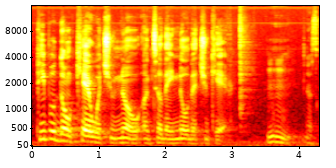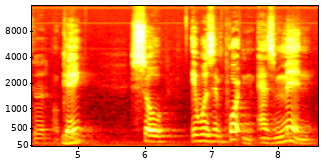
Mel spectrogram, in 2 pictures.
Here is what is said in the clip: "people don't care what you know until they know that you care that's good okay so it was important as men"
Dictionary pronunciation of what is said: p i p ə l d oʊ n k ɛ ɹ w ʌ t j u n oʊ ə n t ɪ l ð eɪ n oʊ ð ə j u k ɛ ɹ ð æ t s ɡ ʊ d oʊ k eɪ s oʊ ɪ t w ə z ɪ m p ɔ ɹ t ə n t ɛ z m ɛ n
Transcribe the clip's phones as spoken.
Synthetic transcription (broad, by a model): p i p l d oʊ n k ɛ ɹ w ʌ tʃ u n oʊ ə n t ɪ l ð eɪ n oʊ ð ə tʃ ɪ k ɛ ɹ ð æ t s ɡ ʊ d oʊ k eɪ s oʊ ɪ t w ə z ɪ m p ɔ ɹ t n t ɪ z m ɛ n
